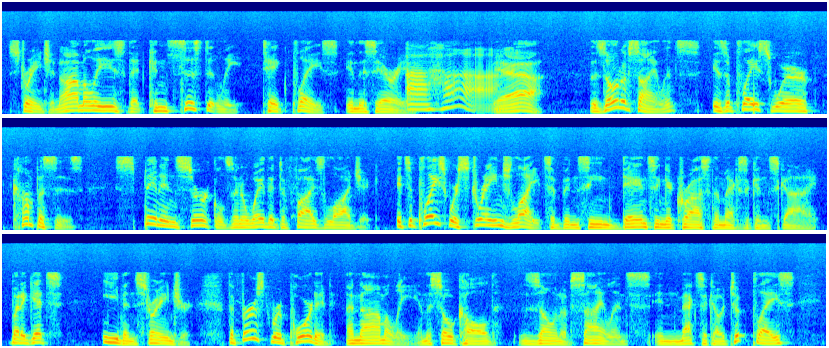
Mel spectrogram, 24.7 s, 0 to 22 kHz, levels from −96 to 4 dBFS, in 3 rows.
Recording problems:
high frequencies cut off; noticeable; nothing above 5.5 kHz
hiss; noticeable; throughout; 15 dB below the speech

